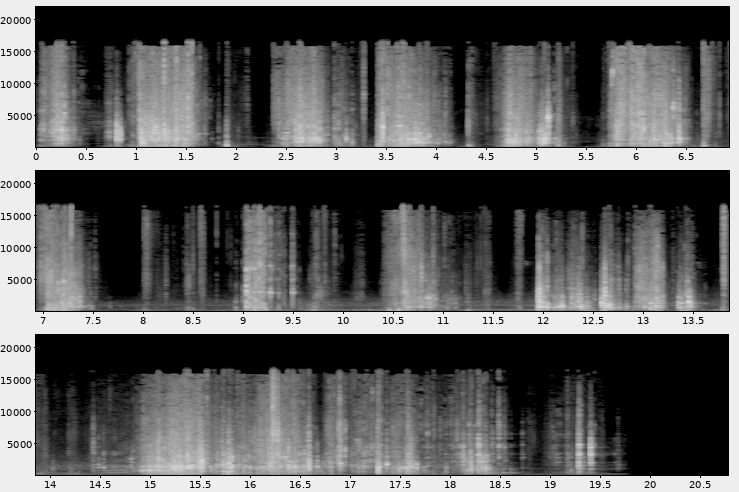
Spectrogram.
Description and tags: SFX wood stone floor scraping pile
SFX, wood, fall, pile, bunch, stone floor, drop, falling, hit, impact, scraping
pile, drop, hit, floor, falling, impact, stone, SFX, wood, bunch, scraping, fall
